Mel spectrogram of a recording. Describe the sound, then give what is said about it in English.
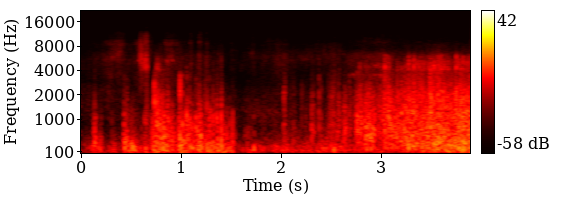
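Wind blowing outdoors and buffeting the microphone with a dense, rushing roar that dips briefly in the middle and then builds to a steadier, stronger blast toward the end. No talking. “damn, it's windy.”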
